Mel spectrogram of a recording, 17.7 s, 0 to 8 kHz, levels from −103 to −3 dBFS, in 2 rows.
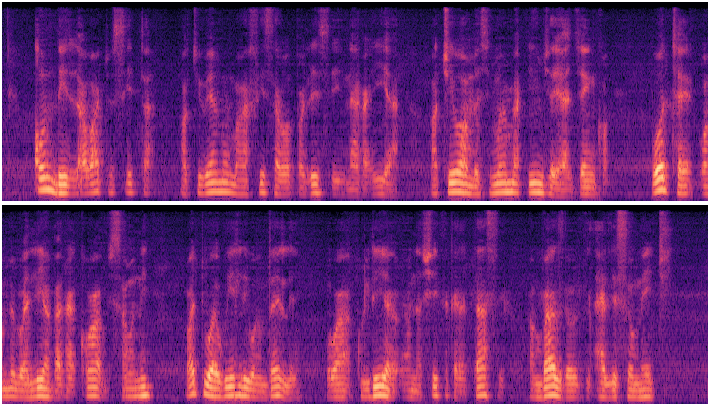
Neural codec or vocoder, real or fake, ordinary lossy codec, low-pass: codec, 16 kHz, 0.8 kbps, ZipCodec; fake; MP3, 64 kbps; 7.2 kHz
